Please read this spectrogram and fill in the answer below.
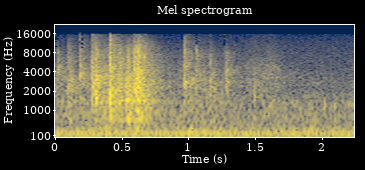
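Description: Plastic cheese-slice packaging crinkling and crackling as slices are peeled out of it by hand, in a quick run of sharp clicks during the first second that then dies down.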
